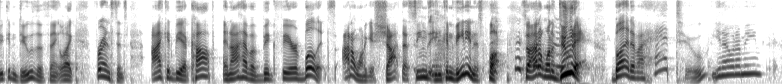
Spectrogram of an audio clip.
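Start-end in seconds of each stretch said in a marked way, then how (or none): 6.5-7.4 sudden loud shout. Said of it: "didn't mean to shout right into the mic".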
